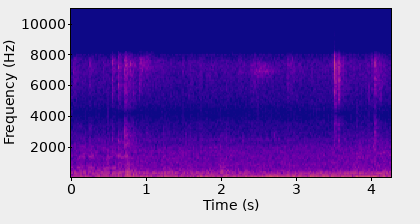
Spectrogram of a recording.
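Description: Chevrolet 454 big-block V8 on an engine run stand, idling steadily through open headers, with one short sharp click about three and a half seconds in.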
